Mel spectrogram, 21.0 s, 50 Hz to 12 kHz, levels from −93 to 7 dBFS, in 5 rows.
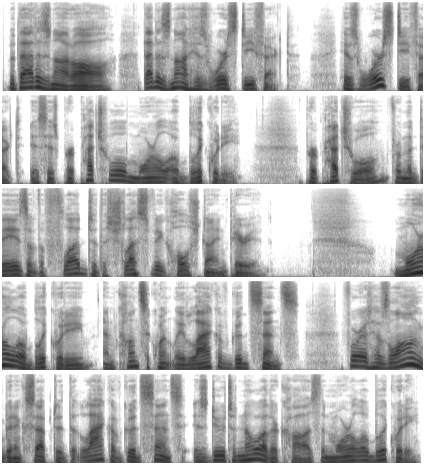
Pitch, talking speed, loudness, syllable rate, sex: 110 Hz, 165 wpm, -19 LUFS, 5.1 syllables/s, male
